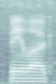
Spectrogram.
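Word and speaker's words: Baleog: being sarcastic I am actually going to have balog that is how you say it he's dead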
